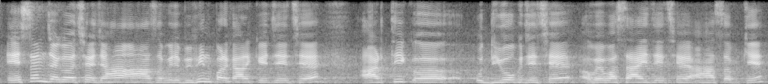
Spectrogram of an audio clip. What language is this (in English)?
Maithili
